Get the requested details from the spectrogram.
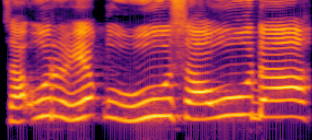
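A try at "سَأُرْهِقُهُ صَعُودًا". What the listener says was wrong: دیکھیں ایک وہی غلطی آپ کی جو میں نے ابھی ہی بتایا کہ قاف پہ کلکلا نہیں کرنا، قاف پہ پیش ہے، اس پیش کو پڑھنا ہے، ٹھیک ہے، سأرہقہ، ٹھیک ہے، اور ہر حرف کو اسی کے مخرج سے ادا کرنا ہے۔ جن حروف میں فرق کرنا ضروری ہے ان میں واضح فرق کریں، پریکٹس کریں، تکرار کے ساتھ پڑھیں۔ ماشاءاللہ سب نے اچھی کوشش کی لیکن پریکٹس جاری رکھنی ہے اور تکرار کے ساتھ پڑھنا ہے، انشاءاللہ یہ جو غلطیاں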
